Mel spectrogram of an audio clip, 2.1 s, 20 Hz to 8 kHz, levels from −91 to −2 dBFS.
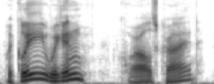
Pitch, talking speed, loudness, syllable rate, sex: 140 Hz, 110 wpm, -18 LUFS, 4.0 syllables/s, male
